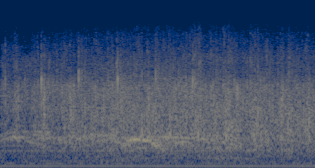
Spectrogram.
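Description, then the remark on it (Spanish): An audience applauds steadily during a church sermon, a dense, even wash of many hands clapping throughout with no voices rising above it. “Ese aplauso fue muy, muy.”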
